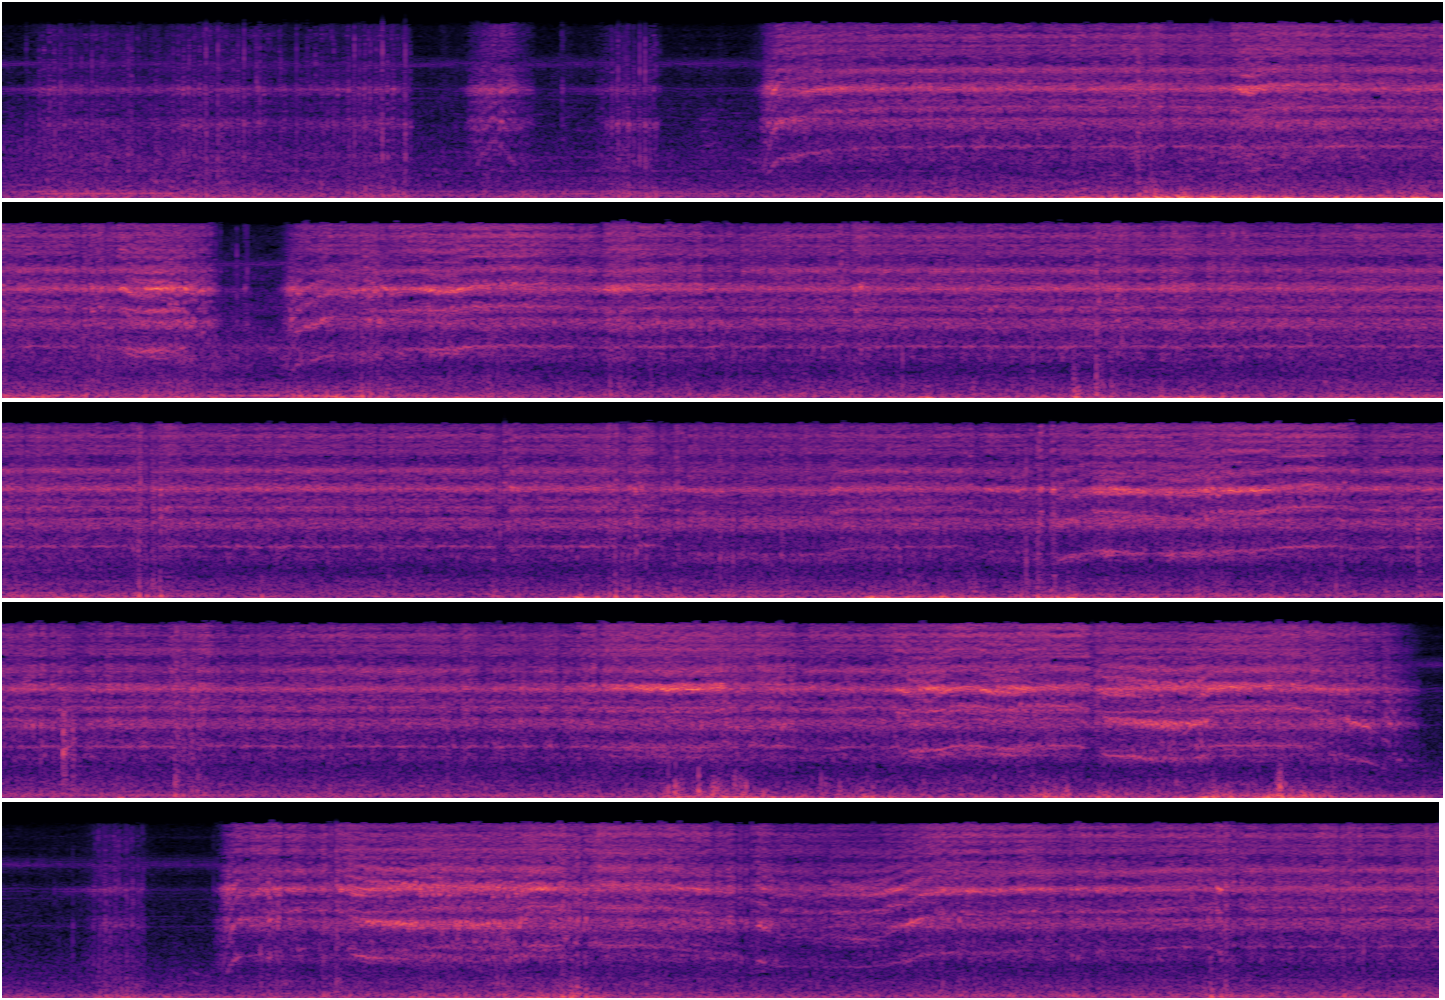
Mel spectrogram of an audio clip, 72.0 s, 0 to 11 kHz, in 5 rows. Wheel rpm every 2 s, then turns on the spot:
40, 40, 30, 40, 220, 230, 230, 220, 110, 220, 230, 230, 230, 230, 230, 230, 230, 230, 210, 210, 210, 230, 230, 230, 230, 230, 220, 210, 120, 30, 190, 220, 190, 180, 220, 230.
0-4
